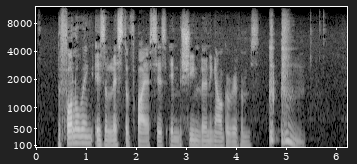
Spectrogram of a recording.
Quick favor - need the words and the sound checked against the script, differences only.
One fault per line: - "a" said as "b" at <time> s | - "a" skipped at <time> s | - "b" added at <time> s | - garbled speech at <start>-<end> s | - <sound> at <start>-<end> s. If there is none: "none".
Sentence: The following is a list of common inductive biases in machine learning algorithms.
- "common inductive" skipped at 2.0 s
- throat clearing at 4.6-5.4 s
